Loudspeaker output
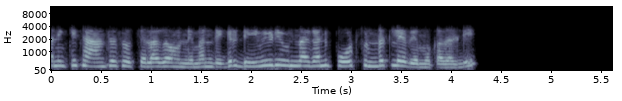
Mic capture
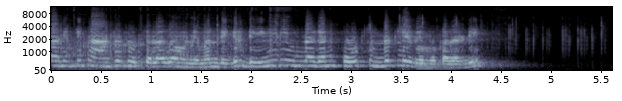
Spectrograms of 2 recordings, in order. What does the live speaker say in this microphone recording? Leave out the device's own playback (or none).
హ్మ్, హ్మ్.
